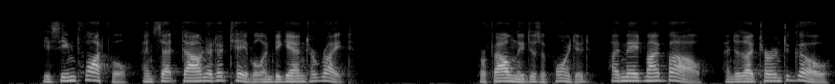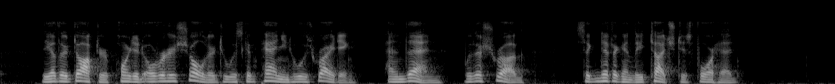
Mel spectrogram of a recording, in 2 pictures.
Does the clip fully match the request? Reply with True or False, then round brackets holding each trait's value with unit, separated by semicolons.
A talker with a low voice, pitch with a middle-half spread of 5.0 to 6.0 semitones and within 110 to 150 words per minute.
False (130 Hz; 5.4 semitones; 170 wpm)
